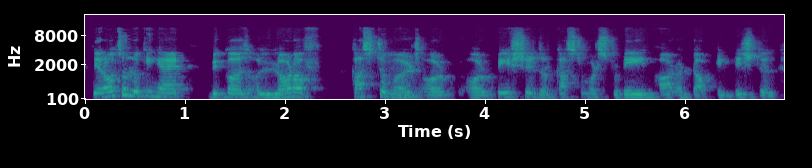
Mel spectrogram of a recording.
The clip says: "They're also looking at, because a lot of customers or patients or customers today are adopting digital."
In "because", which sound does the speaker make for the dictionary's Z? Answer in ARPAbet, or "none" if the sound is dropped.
Z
